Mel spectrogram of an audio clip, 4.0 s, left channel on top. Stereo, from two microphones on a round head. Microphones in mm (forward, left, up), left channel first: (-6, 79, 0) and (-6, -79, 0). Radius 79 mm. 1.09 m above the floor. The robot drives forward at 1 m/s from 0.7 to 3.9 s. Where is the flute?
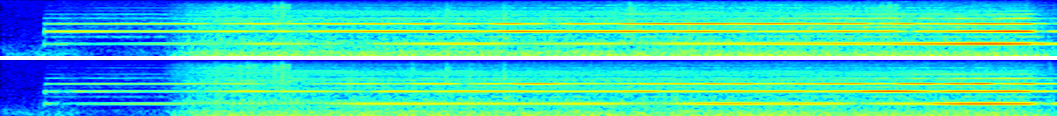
50° left (ahead or behind), 2 m; by 3.9 s 40° left (ahead or behind), 2.5 m.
